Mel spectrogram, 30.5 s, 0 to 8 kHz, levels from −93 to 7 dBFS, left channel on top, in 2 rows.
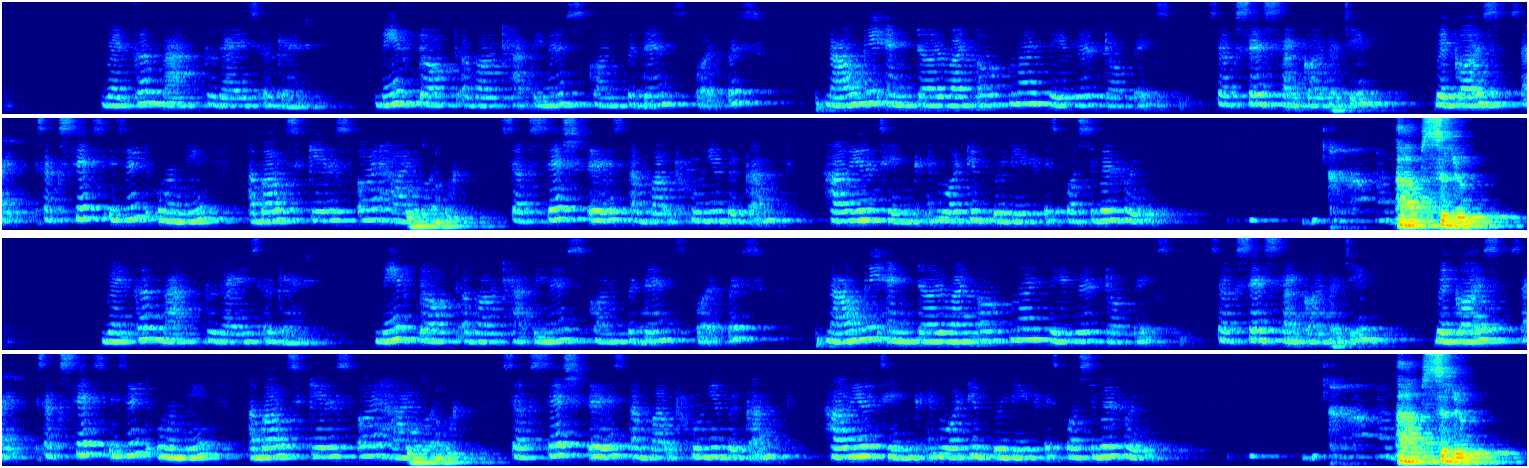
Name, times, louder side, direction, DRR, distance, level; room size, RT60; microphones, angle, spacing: voice 1, 1.0-3.1 3.7-7.6 8.1-11.6 12.1-13.8 14.3-17.4 17.7-19.9 20.3-23.0 23.5-26.8, right 2 dB, 90° left, -3 dB, 4.6 m, -47 dB
voice 2, 19.3-19.7 28.5-29.9, equal, 45° left, -4 dB, 2.1 m, -28 dB
20.0 x 8.0 x 2.6 m, 0.83 s
head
